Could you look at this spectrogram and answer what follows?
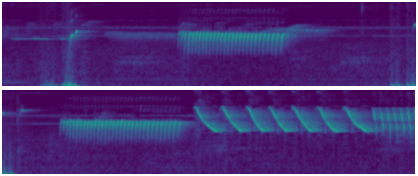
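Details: Singing canary: two long, dense, buzzy trilled rolls, then a rapid run of about eight sweeping descending whistled notes leading into another rolling trill, with two dull low thumps early on.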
